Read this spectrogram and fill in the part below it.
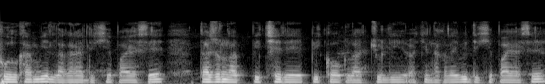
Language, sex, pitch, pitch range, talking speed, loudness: Nagamese, male, 110 Hz, 100-115 Hz, 220 wpm, -18 LUFS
